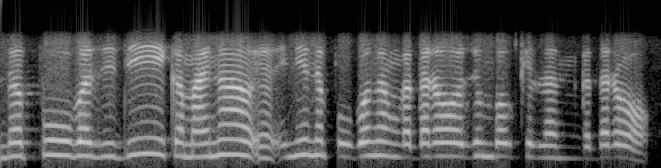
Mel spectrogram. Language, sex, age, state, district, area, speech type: Manipuri, female, 45-60, Manipur, Kangpokpi, urban, conversation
